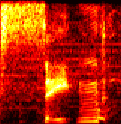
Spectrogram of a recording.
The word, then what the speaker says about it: seitan: Seitan is oh, it's pronounced like Satan.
